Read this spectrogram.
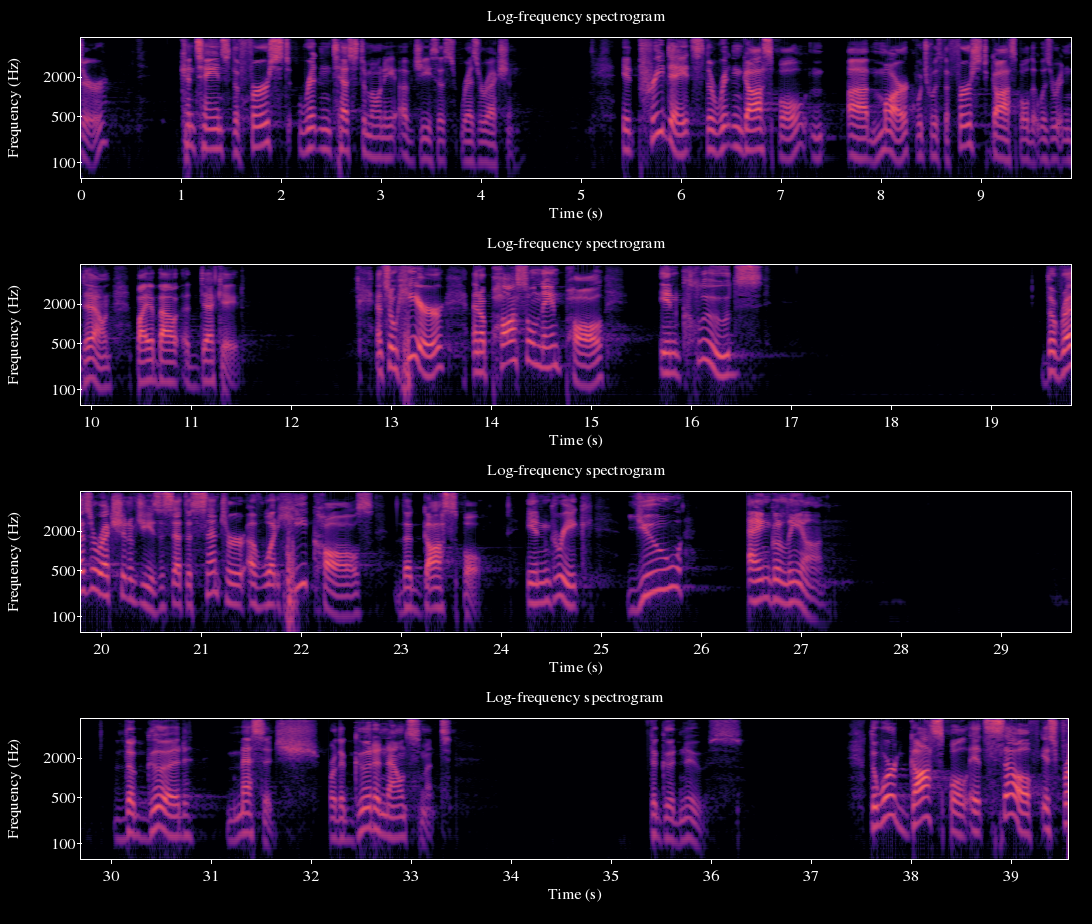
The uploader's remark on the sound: Live Sunday Worship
